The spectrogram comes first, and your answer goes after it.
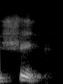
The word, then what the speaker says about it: Shaikh: the correct English pronunciation would be Sheikh. Sheikh, okay. S-H-A, break it in 2 syllables, S-H-A, Sheikh, and I-K-H. It's pronounced Sheikh.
